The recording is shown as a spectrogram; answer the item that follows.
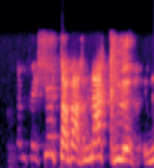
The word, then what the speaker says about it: Tabarnak: Si on écrit tabarnak, est-ce qu'on peut l'écrire comme il faut, s'il vous plaît?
